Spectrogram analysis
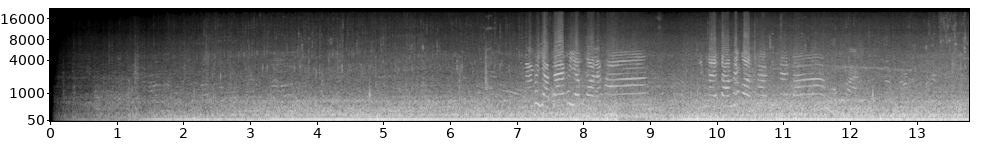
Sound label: BOAT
